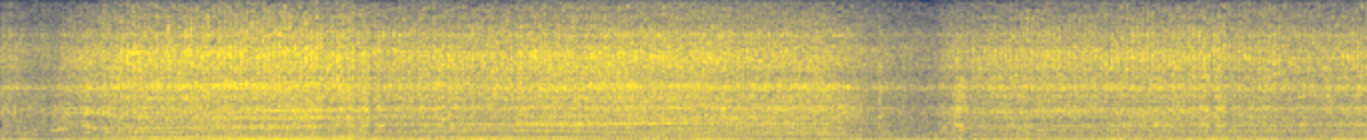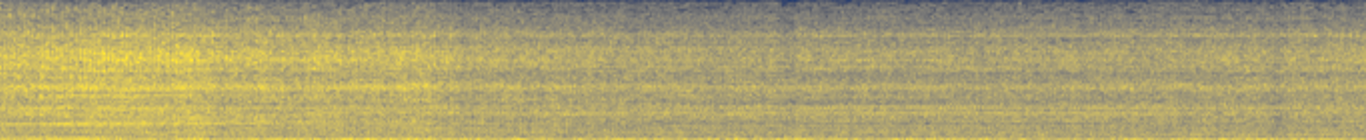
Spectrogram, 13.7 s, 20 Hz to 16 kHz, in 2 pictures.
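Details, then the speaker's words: Kawasaki four-cylinder bike, warm, after fixing cylinder 1 not firing (found via wet paper on the cold header; plug caps had been disturbed): revving cleanly and settling back, no misfire or knock standing out, running properly though fine-tuning remains. "na hát ennyi volt végre úgy megy ahogy ennek mennie kell így legalábbis nagyjából"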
